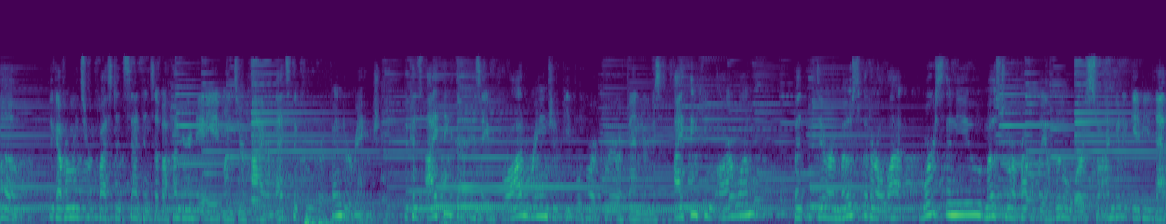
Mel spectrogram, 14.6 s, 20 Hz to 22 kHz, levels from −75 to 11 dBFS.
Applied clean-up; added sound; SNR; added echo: none; Harp; 7 dB; reverberation time 2.0 s.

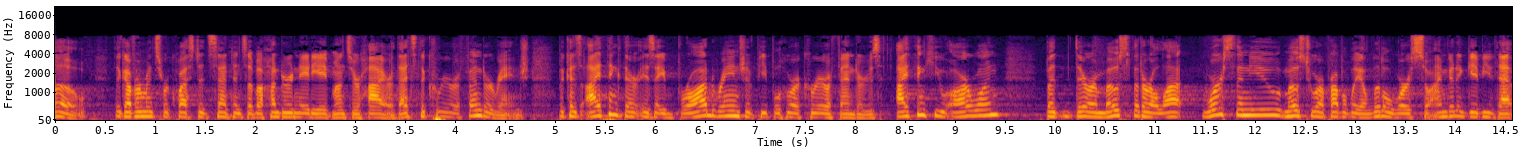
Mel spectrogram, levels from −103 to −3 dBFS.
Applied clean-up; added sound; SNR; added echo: none; none; none; none.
